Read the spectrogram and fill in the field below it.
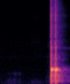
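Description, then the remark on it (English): A single sharp, loud cork pop from a bottle, uncorked right into the mic, bursts out of silence, with a brief hollow ring that fades quickly. No one speaks. “you cork it right in the mic. We'll let you hear that pop.”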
